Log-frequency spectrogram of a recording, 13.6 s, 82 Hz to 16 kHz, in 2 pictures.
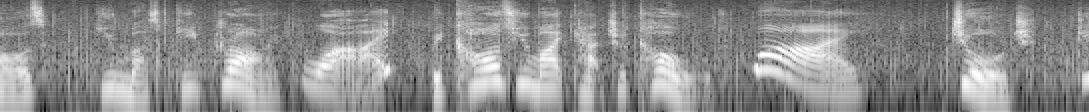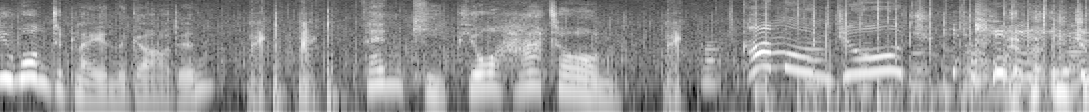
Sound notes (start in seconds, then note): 8.5 oinking; 11.2 oinks; 12.4 giggles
